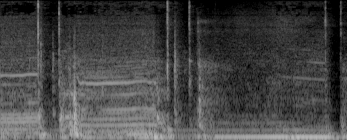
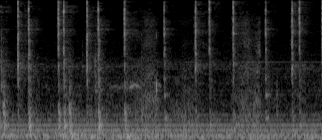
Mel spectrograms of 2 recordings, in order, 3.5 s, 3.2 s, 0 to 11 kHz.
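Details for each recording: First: 1993 Chrysler Fifth Avenue power window: steady electric motor hum, running smoothly with switch clicks between short runs. Rear windows don't work from the driver's switch; power distribution fault suspected. This window operates normally. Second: 1993 Chrysler Fifth Avenue: soft uneven clicks from the door with no motor whir when rear power windows are operated from the driver's switch; rear door switch doesn't click at all, power distribution issue suspected.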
